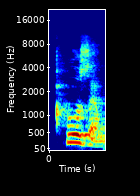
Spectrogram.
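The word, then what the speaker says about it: Xuza: and his surname is kuza in south africa we have uh clicks in our language koza which is x-u-z-a so let me tell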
